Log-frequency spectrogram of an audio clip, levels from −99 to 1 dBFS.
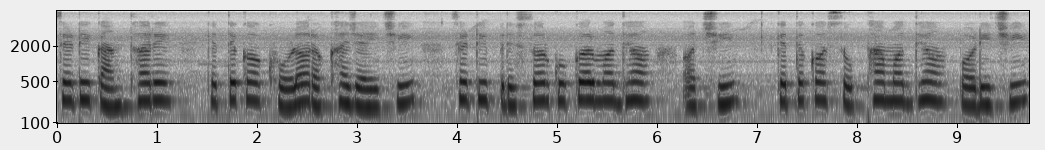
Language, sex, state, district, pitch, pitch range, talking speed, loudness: Odia, female, Odisha, Nuapada, 230 Hz, 205-240 Hz, 85 wpm, -15 LUFS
